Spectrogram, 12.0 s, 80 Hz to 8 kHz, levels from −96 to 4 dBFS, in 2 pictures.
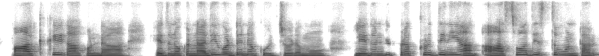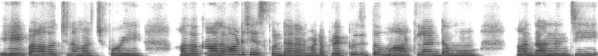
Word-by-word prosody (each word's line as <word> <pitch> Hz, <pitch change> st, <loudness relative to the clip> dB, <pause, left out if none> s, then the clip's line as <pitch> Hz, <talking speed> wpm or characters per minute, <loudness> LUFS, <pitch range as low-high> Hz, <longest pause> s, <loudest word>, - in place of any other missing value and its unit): పార్కుకే 245 Hz, +4 st, +3 dB
కాకుండా 220 Hz, -2 st, 0 dB, 0.5 s
ఏదైనా 235 Hz, +2 st, +2 dB
ఒక 240 Hz, -, -3 dB
నది 225 Hz, +3 st, +4 dB
ఒడ్డున 250 Hz, 0 st, 0 dB
కూర్చోడము 205 Hz, -2 st, -2 dB, 0.4 s
లేదంటే 245 Hz, +2 st, +1 dB
ప్రకృతిని 265 Hz, +2 st, 0 dB
ఆ -, -, +5 dB, 0.3 s
ఆస్వాదిస్తూ 270 Hz, +3 st, 0 dB
ఉంటారు. 215 Hz, -2 st, -1 dB, 0.2 s
ఏ -, -, +5 dB, 0.2 s
బాధొచ్చినా 250 Hz, +1 st, 0 dB
మర్చిపోయి 225 Hz, +1 st, -1 dB, 0.5 s
అదొక 245 Hz, +1 st, 0 dB
అలవాటు 280 Hz, +5 st, +4 dB
చేసుకుంటారనమాట. 230 Hz, -5 st, 0 dB
ప్రకృతితో 260 Hz, +3 st, 0 dB, 0.2 s
మాట్లాడడము 225 Hz, -1 st, 0 dB, 0.6 s
ఆహ్, 240 Hz, -, +3 dB
దాని 225 Hz, +1 st, +3 dB
నుంచి 235 Hz, +2 st, -1 dB
235 Hz, 115 wpm, -23 LUFS, 225-255 Hz, 0.6 s, ఆ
